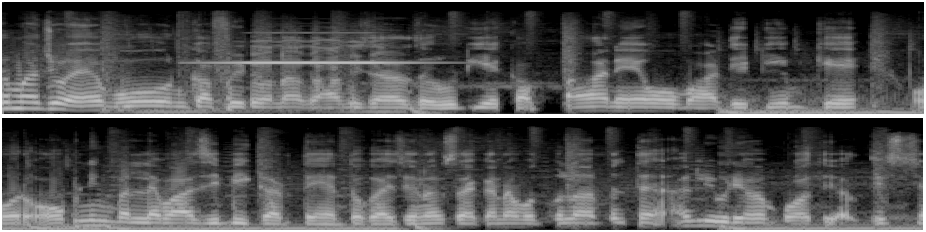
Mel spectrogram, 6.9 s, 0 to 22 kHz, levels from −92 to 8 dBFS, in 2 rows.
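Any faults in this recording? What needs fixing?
A piercing 2.4 kHz tone swells over roughly a third of a second from 0.66 s to 1.86 s, peaking around 5 dB above the programme: loudspeaker feedback squeal, where the microphone re-amplifies its own loudspeaker output until that frequency runs away. Prevent it by lowering gain, keeping microphones away from and behind loudspeakers, or notching 2.4 kHz.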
